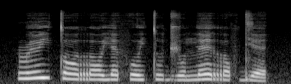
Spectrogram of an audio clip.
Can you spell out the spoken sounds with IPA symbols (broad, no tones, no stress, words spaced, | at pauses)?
ɭøːjtɔ rɔːjɛfoj tud͡ʒo nɛ rɔfdʲɛ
